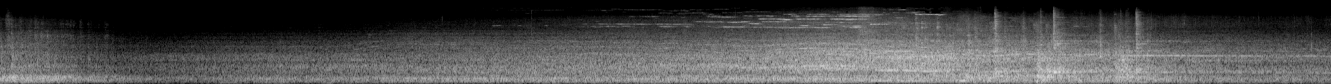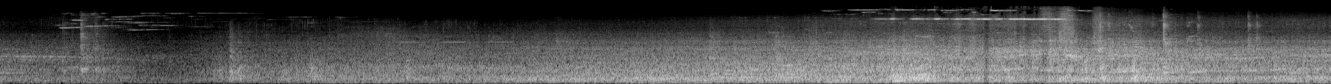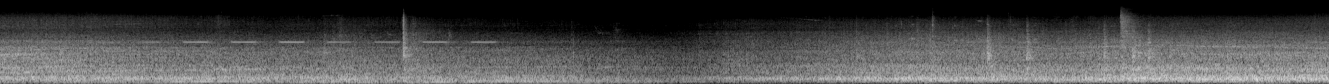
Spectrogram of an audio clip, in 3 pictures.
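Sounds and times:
garbage truck diesel engine: 0:04.2 - 0:39.9
high-pitched squeaks: 0:05.8 - 0:09.9, 0:13.8 - 0:15.5.

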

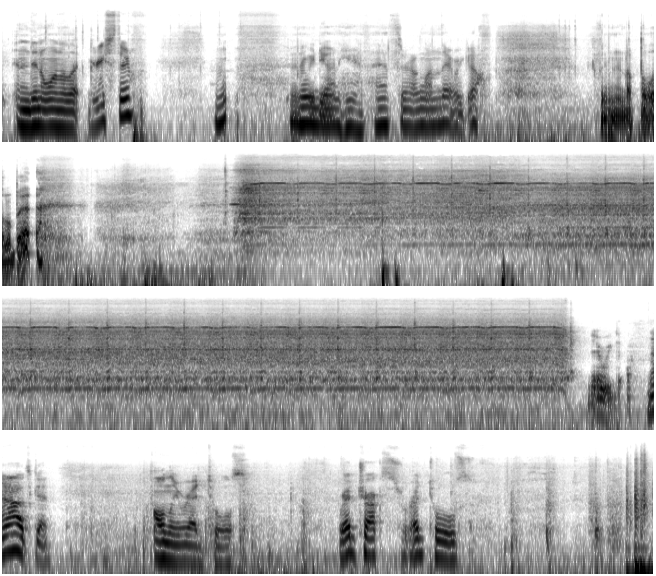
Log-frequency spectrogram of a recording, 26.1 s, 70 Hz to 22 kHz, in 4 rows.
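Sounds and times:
grease gun motor whining: 0:08.7 - 0:18.8.

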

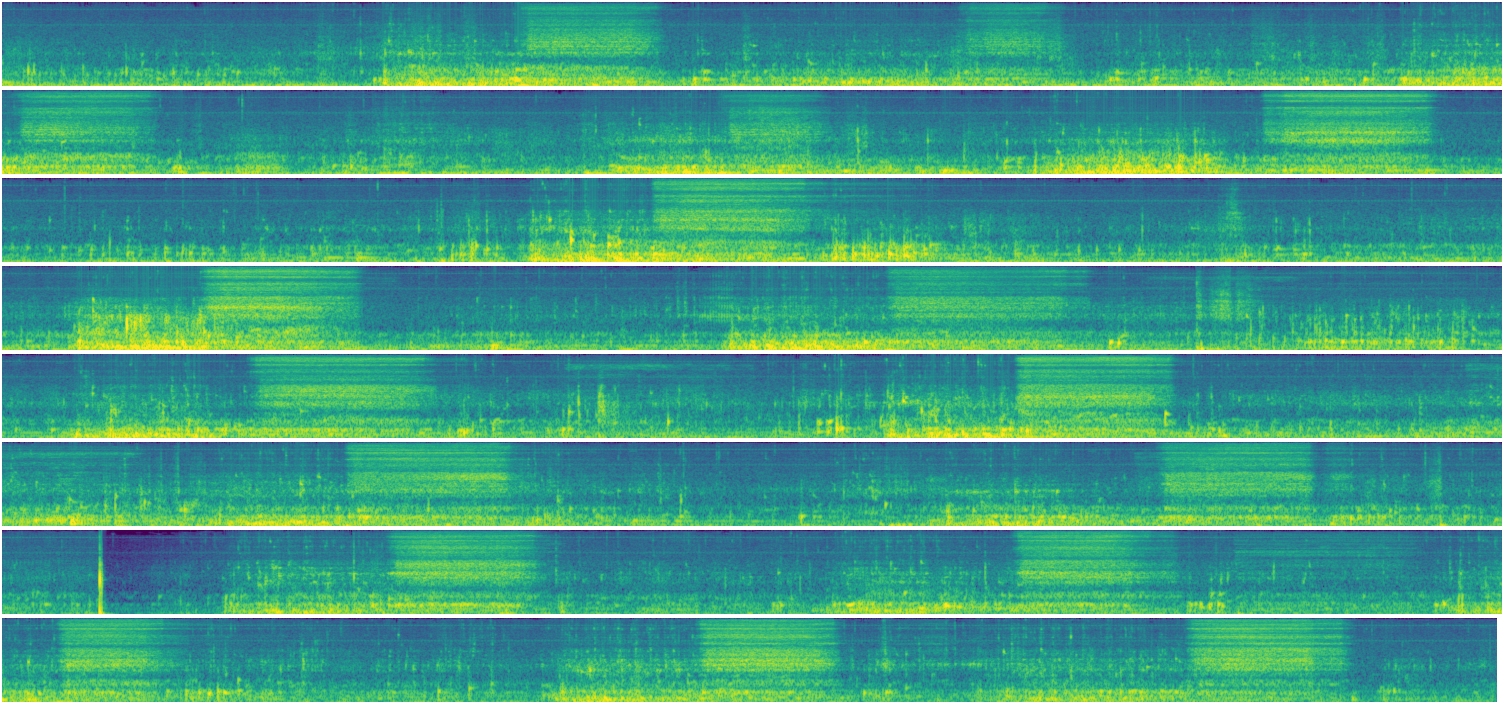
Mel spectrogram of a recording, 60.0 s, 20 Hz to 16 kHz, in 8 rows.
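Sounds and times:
exhaled air bubbling: 0:00.0 - 0:59.9
regulator inhale hiss: 0:02.6 - 0:03.4, 0:04.8 - 0:05.4, 0:07.6 - 0:08.4, 0:11.1 - 0:11.8, 0:13.8 - 0:14.8, 0:18.2 - 0:19.3, 0:23.5 - 0:24.4, 0:26.9 - 0:28.1, 0:31.2 - 0:32.3, 0:35.1 - 0:36.0, 0:39.2 - 0:40.4, 0:43.2 - 0:44.4, 0:46.9 - 0:47.9, 0:50.0 - 0:52.1, 0:52.7 - 0:53.5, 0:55.9 - 0:56.9, 0:58.4 - 0:59.3.

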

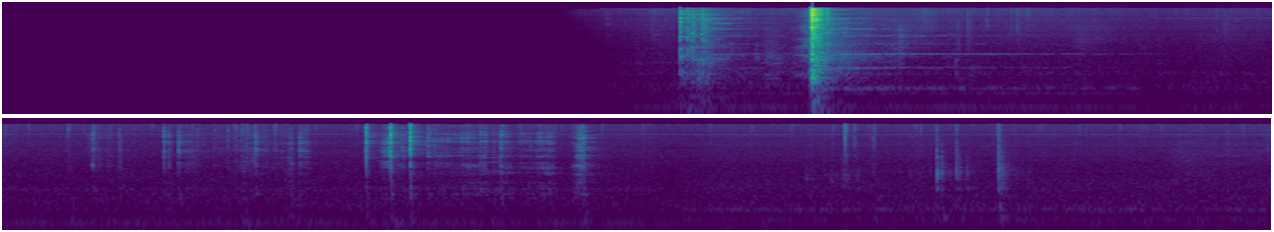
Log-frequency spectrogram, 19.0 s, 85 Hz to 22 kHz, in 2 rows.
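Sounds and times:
metal spatula clicking on wire rack: 0:05.1 - 0:07.4.

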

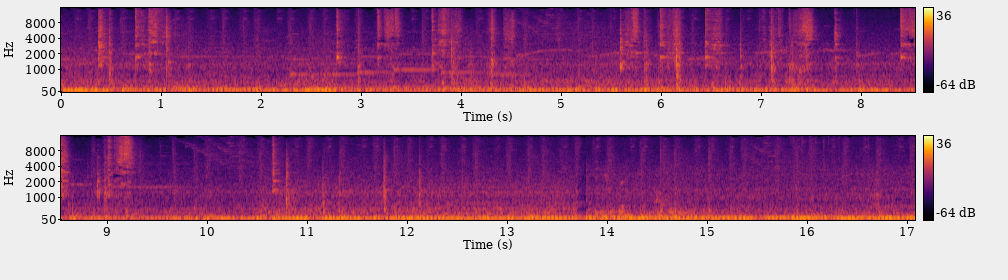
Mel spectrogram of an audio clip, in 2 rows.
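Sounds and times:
steady low hum: 0:00.0 - 0:17.0
metal ladle scraping wok: 0:00.3 - 0:01.3, 0:02.6 - 0:11.8.

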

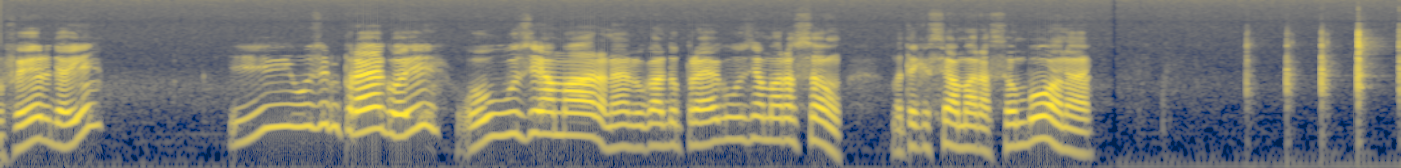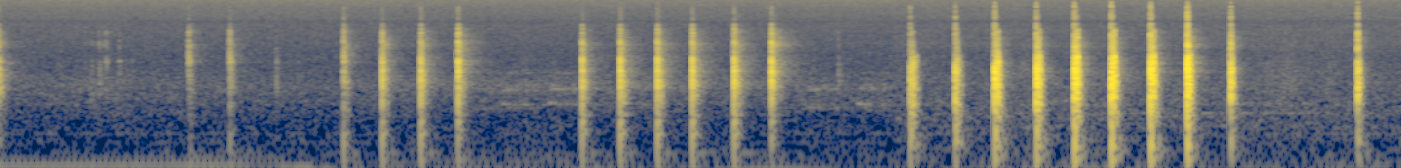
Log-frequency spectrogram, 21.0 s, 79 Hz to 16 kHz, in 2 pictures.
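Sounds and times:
hammer driving nails into bamboo: 0:13.0 - 0:14.1, 0:14.9 - 0:16.5.

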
